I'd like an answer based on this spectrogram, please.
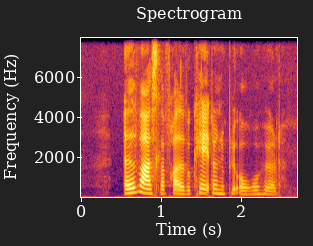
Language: Danish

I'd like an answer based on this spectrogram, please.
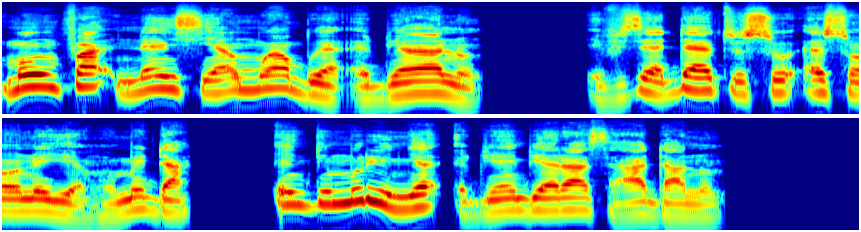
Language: Akan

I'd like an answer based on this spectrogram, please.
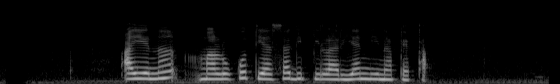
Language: Sundanese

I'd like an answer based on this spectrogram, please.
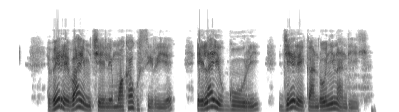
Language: Taita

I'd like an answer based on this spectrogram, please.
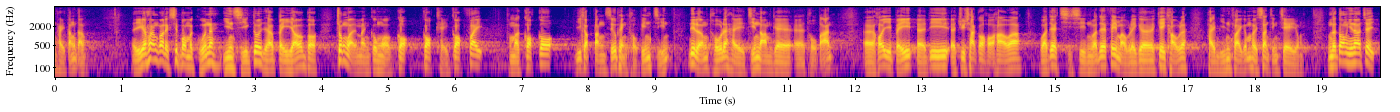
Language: Cantonese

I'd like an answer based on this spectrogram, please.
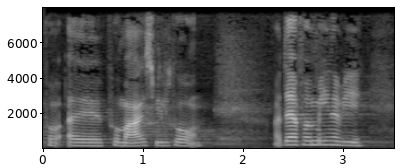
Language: Danish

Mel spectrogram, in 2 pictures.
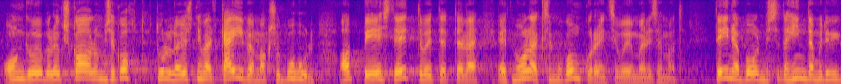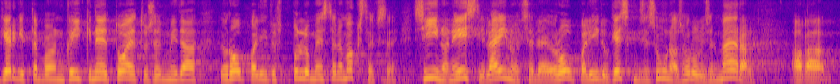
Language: Estonian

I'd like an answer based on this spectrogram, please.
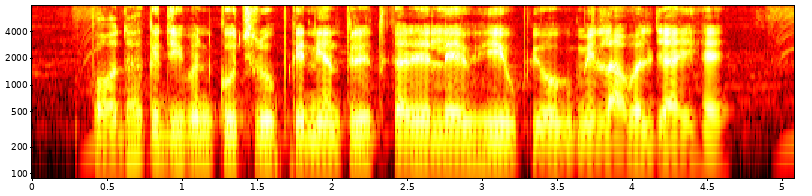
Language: Magahi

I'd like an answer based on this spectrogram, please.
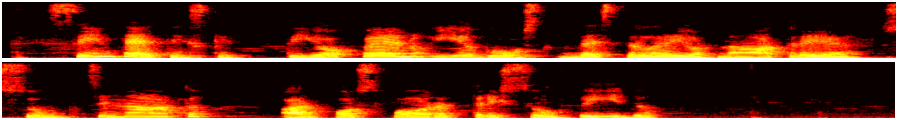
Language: Latvian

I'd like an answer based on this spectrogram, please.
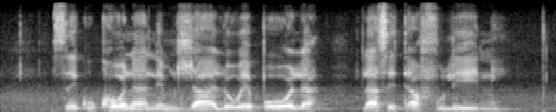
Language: Swati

